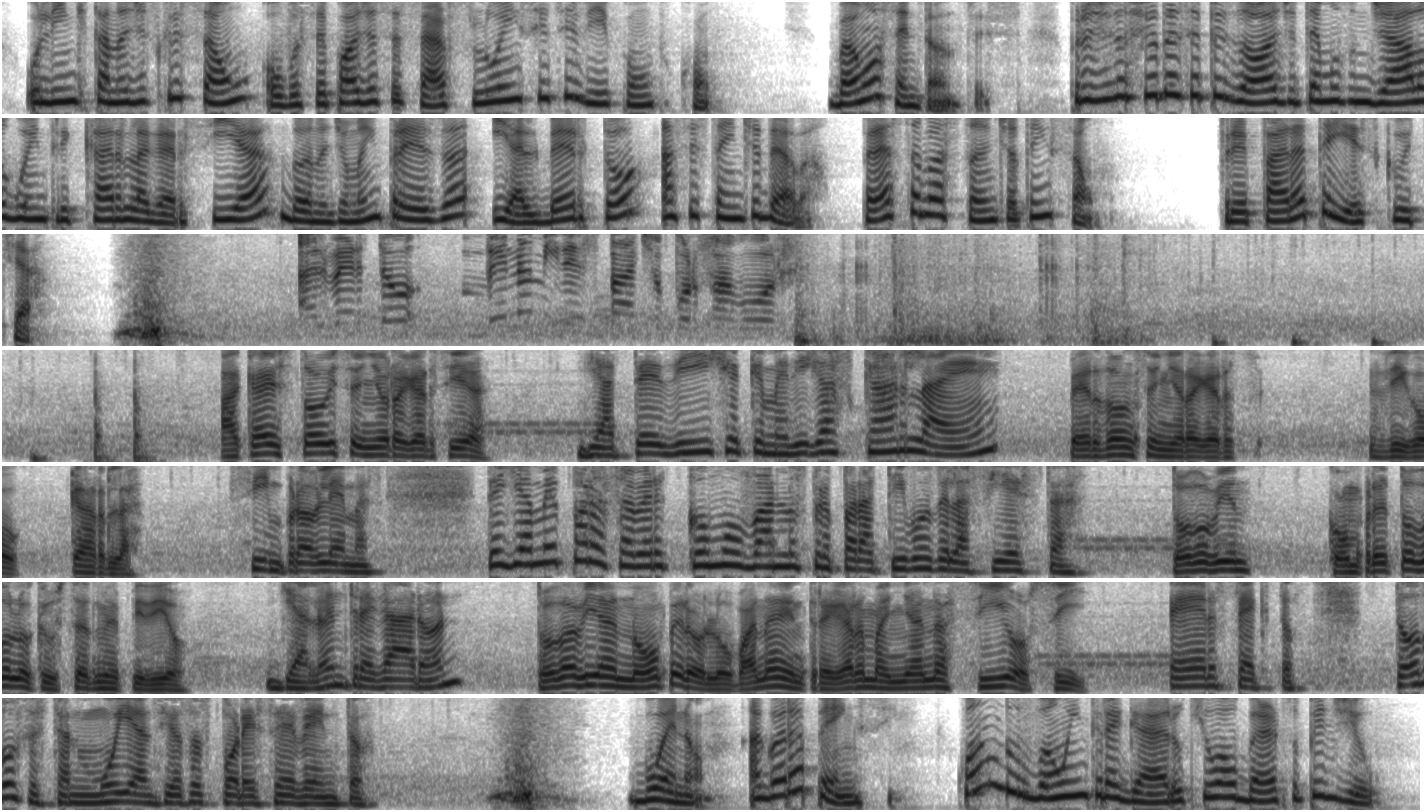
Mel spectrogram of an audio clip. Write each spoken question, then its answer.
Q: ¿Cuándo van a entregar lo que Alberto pidió?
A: Amanhã, né?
